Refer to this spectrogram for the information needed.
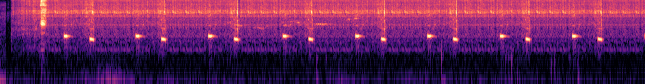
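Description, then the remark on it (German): A Swiss cuckoo clock ticks steadily, about three crisp ticks per second, alternating between two slightly different pitches in a tick-tock pattern, with no voices. “Ja, das ist eine Schweizer Kuckucksuhr.”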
